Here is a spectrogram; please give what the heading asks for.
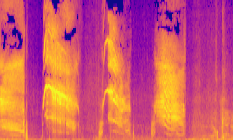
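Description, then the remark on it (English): A male cougar kitten, small enough to fit in two hands and with oversized paws, growls in four loud, raspy bursts separated by brief pauses, each one harsh, hissing and high-pitched, with no voices over it. “You can hear him growling, and his paws are oversized.”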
